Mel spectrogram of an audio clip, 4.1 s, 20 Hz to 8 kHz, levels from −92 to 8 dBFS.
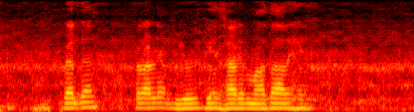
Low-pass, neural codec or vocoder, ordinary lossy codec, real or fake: none; codec, 16 kHz, 2 kbps, FreqCodec, larger model; none; fake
